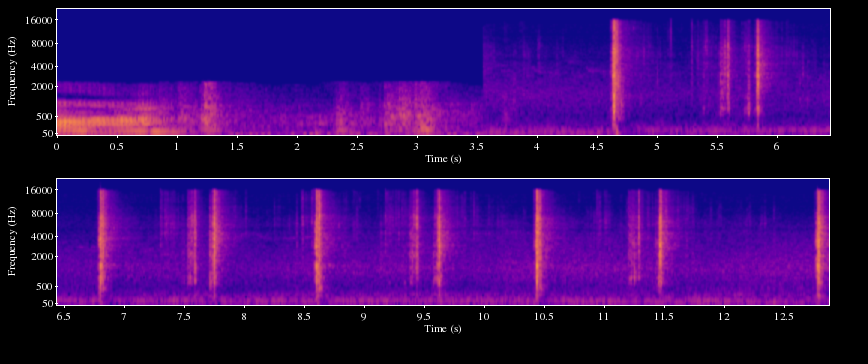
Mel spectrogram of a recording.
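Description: Spring airsoft Uzi firing single shots at clay pigeons: about a dozen sharp cracks from about three and a half seconds in, some coming in close pairs, as BBs hit and chip the clays. It opens with a loud warbling pitched sound lasting about a second.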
